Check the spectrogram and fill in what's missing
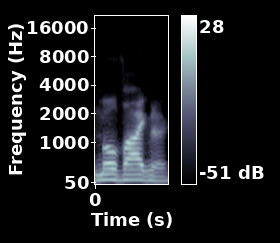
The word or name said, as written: Moritz Wagner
